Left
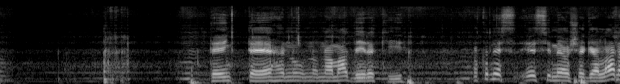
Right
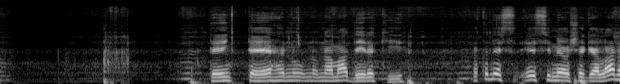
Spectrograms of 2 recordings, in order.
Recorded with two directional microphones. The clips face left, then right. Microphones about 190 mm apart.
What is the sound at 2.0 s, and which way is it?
Speech, 30° right (ahead or behind).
